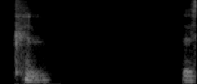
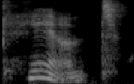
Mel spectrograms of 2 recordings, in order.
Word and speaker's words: can't: milk okay but with can't even if we're not pronouncing the T at the end very strongly we are pronouncing the vowel sound in the middle can okay can't it's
